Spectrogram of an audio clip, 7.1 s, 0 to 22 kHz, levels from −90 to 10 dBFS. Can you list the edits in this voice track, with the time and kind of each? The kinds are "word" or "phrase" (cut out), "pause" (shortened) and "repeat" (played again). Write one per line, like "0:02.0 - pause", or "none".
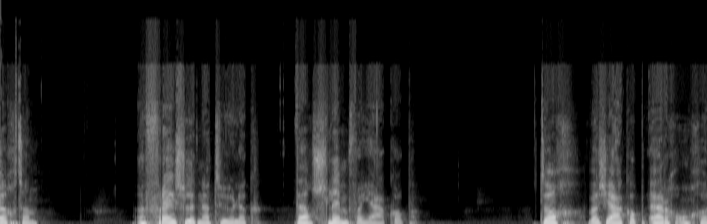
0:02.0 - word
0:02.9 - word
